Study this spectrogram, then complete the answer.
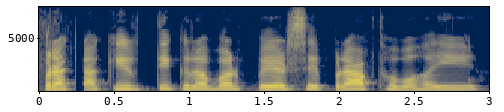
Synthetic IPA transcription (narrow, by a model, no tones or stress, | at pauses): pɾakakiɾt̪ikɾəbəɾpeɽsepɾap̚t̪ɦobəɦəj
